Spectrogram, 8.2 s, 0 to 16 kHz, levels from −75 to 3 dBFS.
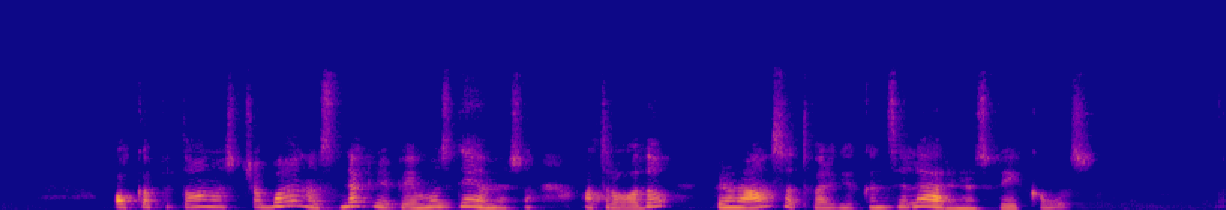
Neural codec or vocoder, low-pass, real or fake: codec, 24 kHz, 0.9 kbps, DualCodec; 10.8 kHz; fake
